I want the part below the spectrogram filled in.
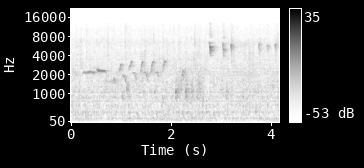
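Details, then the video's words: White-rumped shama song, ngeriwik style, played as a lure for a mute bird: a run of quick rising whistled notes repeated about four times a second, then sharp piercing high chirps near the end. "Suara Murai Batu Ngeriwik Untuk Pancingan"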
